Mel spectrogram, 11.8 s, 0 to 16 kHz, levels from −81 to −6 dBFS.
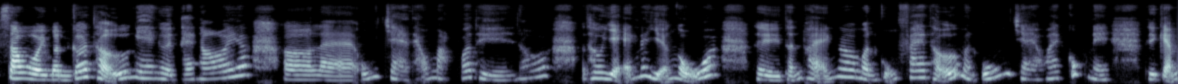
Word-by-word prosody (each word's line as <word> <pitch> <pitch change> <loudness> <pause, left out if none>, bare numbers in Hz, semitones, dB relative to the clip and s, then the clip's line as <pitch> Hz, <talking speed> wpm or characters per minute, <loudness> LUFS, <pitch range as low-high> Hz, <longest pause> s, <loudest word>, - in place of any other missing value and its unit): Xong 255 -2 +9
rồi 210 -2 +9
mình 205 -1 +3
có 290 +4 +6
thử 270 +1 +5
nghe 265 -3 -2
người 235 -4 -1
ta 225 - 0
nói, 260 +7 0
á, 390 - +3 0.4
ờ, 205 -1 +1
là 190 -2 -1
uống 245 +9 -5
trà 255 -7 -3 0.2
thảo - - -7
mộc 265 0 -6
á 285 +2 -3
thì 200 -8 -6
nó 305 +9 -8 0.4
thư 265 -1 -1
giãn, 240 - +3
nó 370 - -1
dễ 245 - +2
ngủ 270 +3 +3 0.2
á, - - -7 0.3
thì 190 -5 +1
thỉnh 185 +5 -3
thoảng, 265 +2 -1
ơ, 325 -2 +1
mình 225 -5 +1
cũng - - -7
pha 295 +1 -3 0.2
thử, - - +3
mình - - -3
uống 290 - -1
trà 440 - -5 0.2
hoa 250 +1 -5
cúc 415 +1 -1
nè, 210 -4 -5 0.4
thì 445 - +2
cảm - - +6
255 Hz, 210 wpm, -25 LUFS, 215-290 Hz, 0.4 s, Xong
